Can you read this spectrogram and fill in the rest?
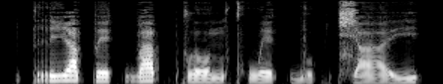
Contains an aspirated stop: yes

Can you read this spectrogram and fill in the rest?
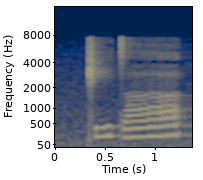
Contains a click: yes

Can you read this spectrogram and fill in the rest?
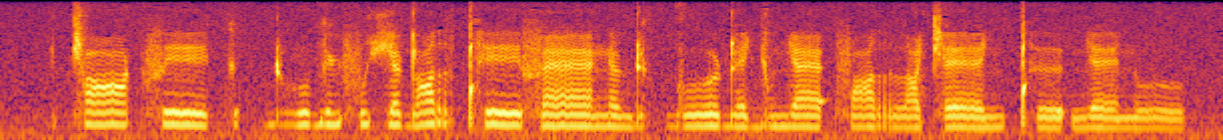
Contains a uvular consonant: no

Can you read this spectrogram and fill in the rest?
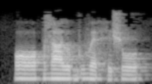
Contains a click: no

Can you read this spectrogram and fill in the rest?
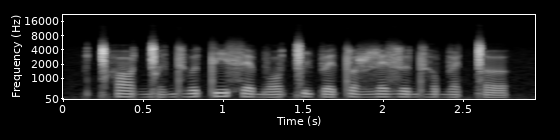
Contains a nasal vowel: no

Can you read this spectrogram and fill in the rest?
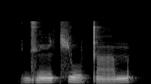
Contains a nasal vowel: yes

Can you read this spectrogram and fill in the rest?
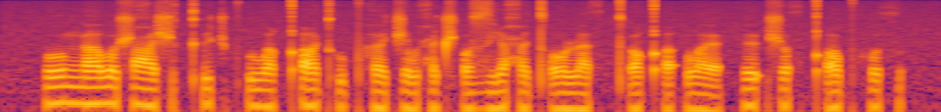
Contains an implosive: no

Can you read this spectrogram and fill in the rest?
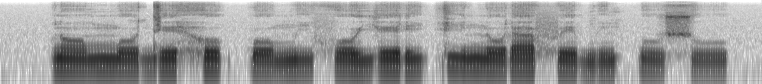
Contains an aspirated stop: no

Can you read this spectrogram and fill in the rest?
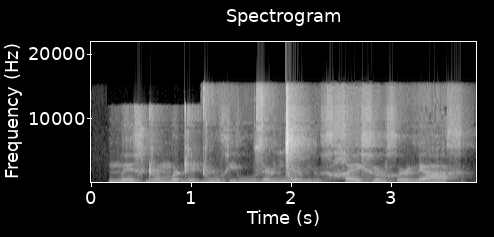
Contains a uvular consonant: yes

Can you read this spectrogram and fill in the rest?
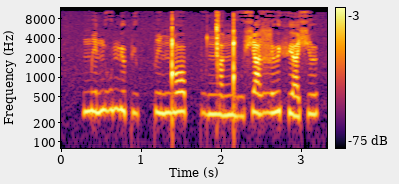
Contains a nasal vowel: no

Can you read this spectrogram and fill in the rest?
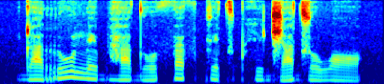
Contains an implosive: no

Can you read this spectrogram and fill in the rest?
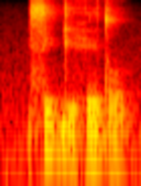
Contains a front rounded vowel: no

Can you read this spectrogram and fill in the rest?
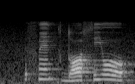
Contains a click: no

